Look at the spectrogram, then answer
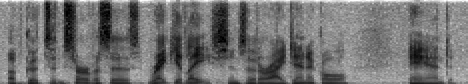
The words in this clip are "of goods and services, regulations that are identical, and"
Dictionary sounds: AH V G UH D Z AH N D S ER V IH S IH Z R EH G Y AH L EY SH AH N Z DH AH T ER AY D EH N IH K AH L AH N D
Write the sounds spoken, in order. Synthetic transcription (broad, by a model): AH V G UH D Z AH N S ER V IH S IH Z R EH G Y AH L EY SH AH N Z DH AH T ER AY D EH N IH K L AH N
